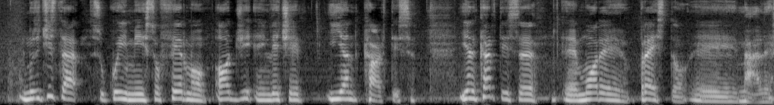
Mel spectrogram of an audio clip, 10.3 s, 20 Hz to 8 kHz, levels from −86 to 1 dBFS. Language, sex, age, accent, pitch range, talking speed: Italian, male, 50-69, native, 150-185 Hz, 105 wpm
